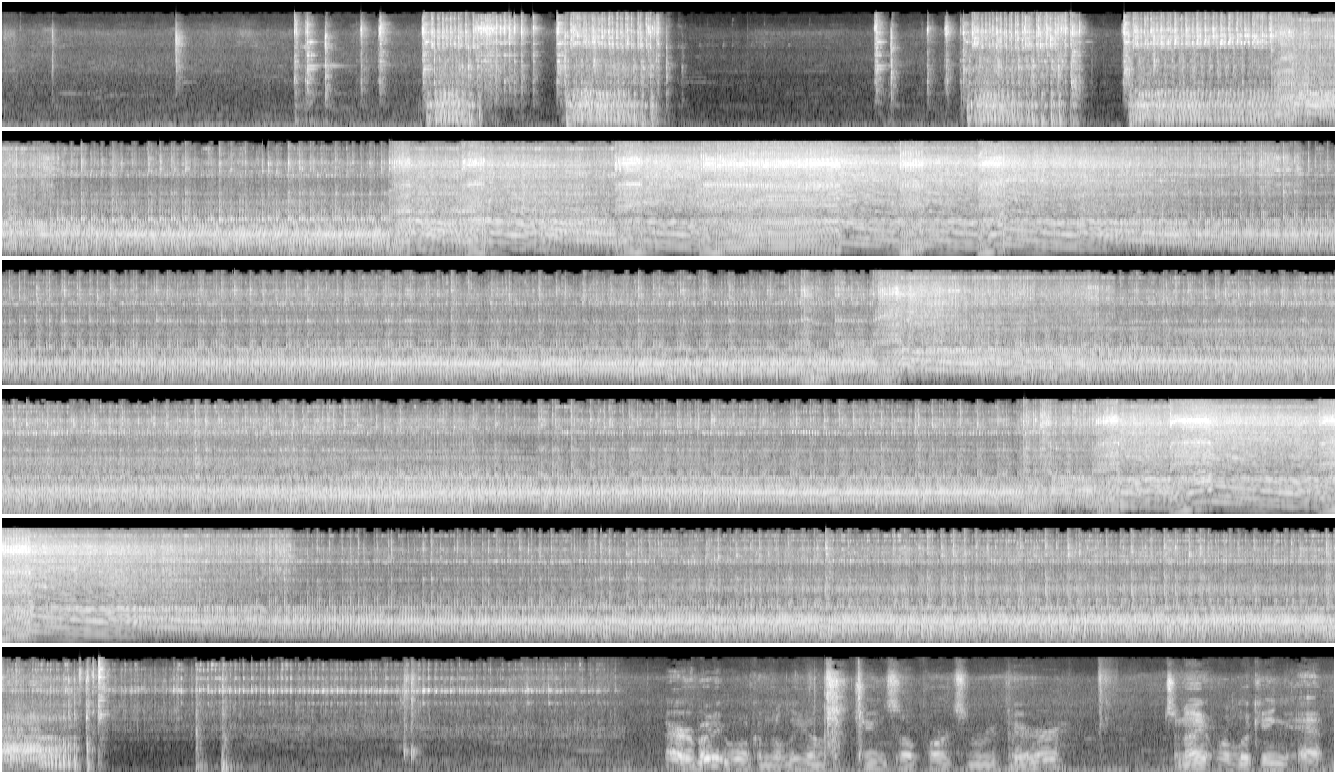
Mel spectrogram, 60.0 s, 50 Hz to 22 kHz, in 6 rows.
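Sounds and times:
chainsaw engine revving: 3.2 - 5.0, 7.2 - 50.7
recoil starter pulls: 6.9 - 13.8, 18.3 - 53.4.

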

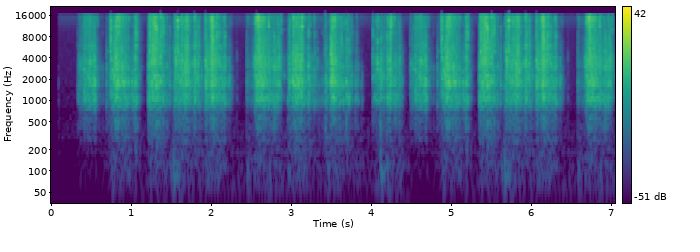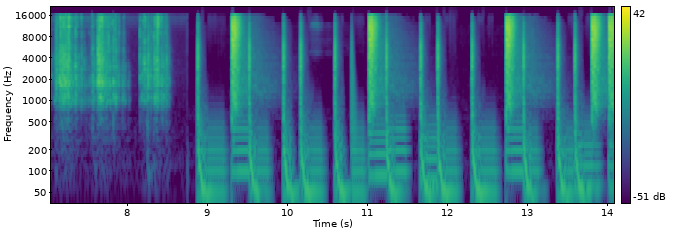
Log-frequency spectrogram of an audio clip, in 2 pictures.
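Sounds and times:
scratchy rattling noise bursts: 0.2 - 8.6.

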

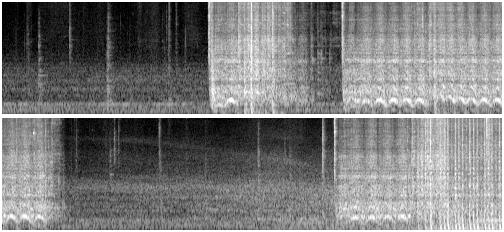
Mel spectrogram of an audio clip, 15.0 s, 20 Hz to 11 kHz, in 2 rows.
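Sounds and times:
starter cranking engine: 3.1 - 8.5, 12.4 - 15.0.

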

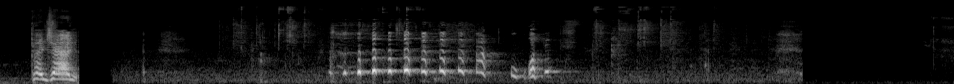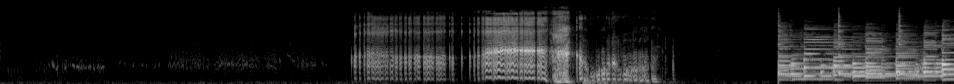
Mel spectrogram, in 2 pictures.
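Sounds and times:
small dog growling: 9.4 - 16.4
banjo music: 17.3 - 19.0.

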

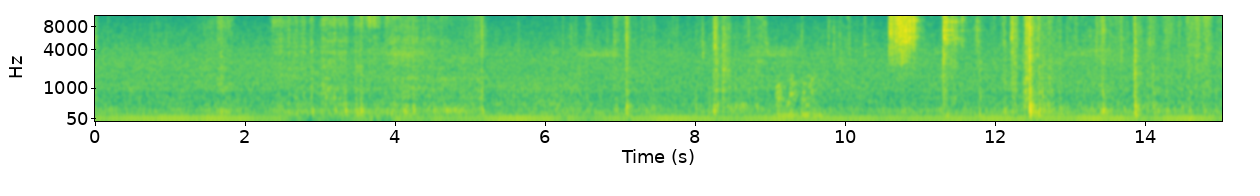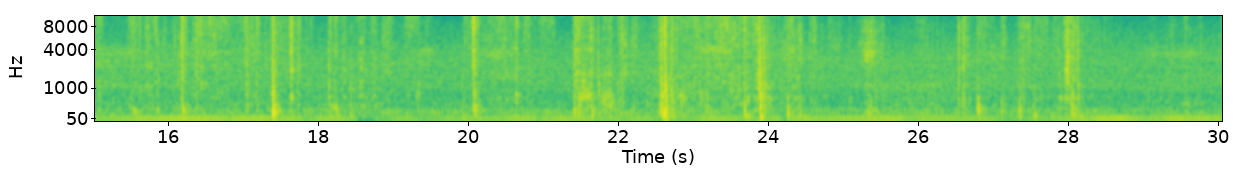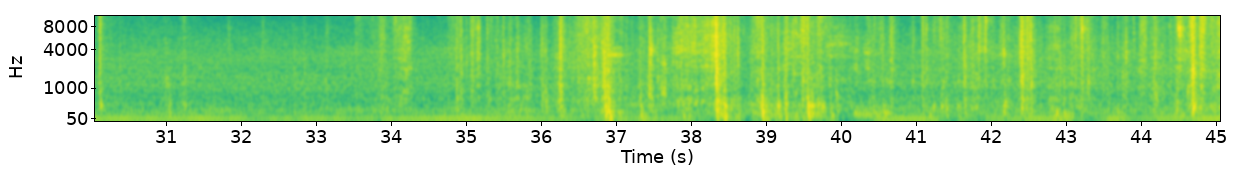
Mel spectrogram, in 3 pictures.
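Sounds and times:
cardboard box handling: 12.1 - 25.0.

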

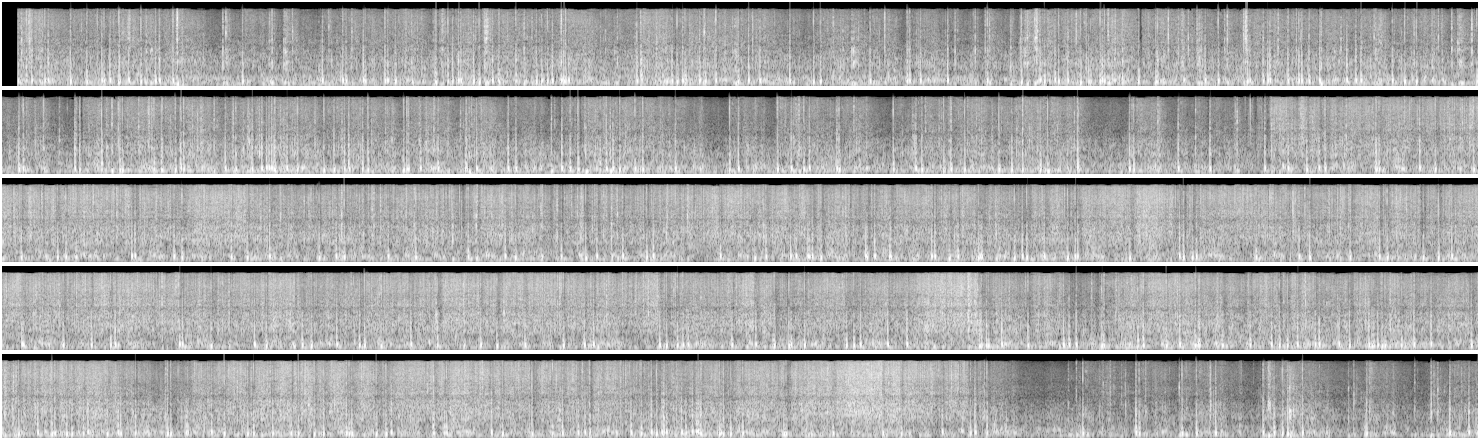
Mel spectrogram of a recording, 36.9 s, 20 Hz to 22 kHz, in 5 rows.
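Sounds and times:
fireworks launches and bursts: 0.0 - 36.9.

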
